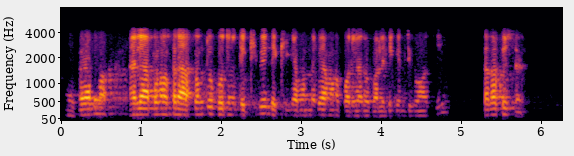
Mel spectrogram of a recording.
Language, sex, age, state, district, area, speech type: Odia, male, 18-30, Odisha, Khordha, rural, conversation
